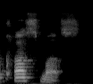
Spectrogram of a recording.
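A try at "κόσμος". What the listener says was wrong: it's just a straight s it's not a it's not a buzzy uh s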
